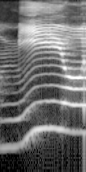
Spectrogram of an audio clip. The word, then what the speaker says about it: mio: So the rhythm is O mio tesoro. So the mi of mio is the important syllable.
